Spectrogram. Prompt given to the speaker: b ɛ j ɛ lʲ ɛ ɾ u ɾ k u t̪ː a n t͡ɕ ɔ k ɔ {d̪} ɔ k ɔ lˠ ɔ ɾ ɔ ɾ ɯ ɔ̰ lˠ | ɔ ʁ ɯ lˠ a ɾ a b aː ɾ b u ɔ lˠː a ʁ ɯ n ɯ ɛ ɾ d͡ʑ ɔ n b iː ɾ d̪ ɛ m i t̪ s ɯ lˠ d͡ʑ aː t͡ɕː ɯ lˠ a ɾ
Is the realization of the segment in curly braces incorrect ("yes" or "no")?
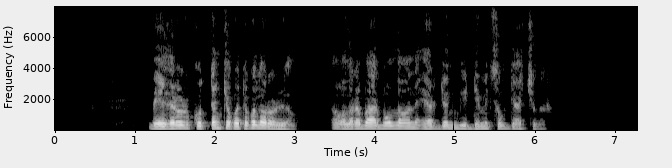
yes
